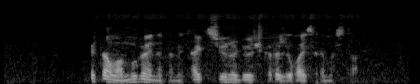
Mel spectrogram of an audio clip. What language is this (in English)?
Japanese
